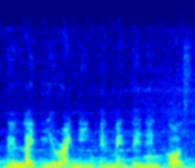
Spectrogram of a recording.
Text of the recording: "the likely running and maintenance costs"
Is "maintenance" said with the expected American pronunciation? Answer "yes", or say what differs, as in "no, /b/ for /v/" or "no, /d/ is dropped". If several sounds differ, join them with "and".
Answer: no, /s/ is dropped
